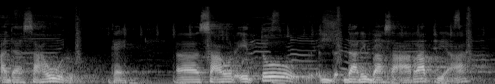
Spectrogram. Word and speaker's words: sahur: Di Indonesia kita menyebutnya sahur, S-A-H-U-R. Di bahasa Inggris juga mereka menyebutnya sahur dengan ejaan yang beda ya, yaitu S-U-H-O-O-R, sahur. Oke, tapi tetap penyebutannya sahur.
